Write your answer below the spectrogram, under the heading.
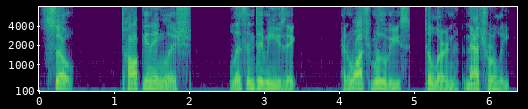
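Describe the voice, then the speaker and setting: A man reading a scripted English learning lesson aloud in a clear, even read-aloud manner. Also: a little high, unhurried, no echo, clean studio sound. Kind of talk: scripted narration.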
